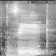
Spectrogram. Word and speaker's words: Weg: The capital Weg is the way. And the lowercase Weg, and you hear the difference. Weg, weg.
